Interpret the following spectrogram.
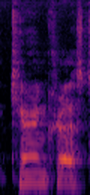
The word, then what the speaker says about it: Cairncrest: the way yeah so if you just uh Ken Crest is spelled c a i r n c r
